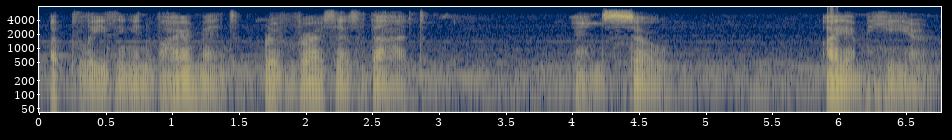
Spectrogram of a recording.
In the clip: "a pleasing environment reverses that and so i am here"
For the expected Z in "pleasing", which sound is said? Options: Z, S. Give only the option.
Z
